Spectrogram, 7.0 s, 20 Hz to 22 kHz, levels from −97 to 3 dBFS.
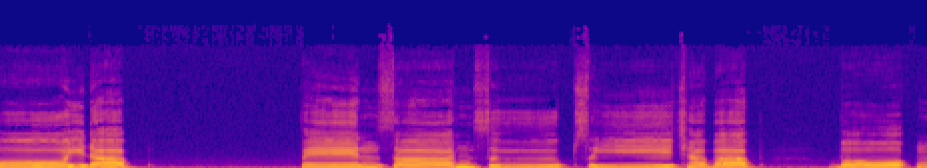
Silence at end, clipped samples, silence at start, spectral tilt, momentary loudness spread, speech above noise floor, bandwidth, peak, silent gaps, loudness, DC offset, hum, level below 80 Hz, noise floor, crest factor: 0 s; under 0.1%; 0 s; -7 dB/octave; 8 LU; 35 dB; 12.5 kHz; -4 dBFS; none; -20 LUFS; under 0.1%; none; -58 dBFS; -55 dBFS; 16 dB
